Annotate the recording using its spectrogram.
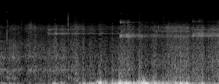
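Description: A basketball dribbled and players running on a hardwood gym floor: low thuds and rumble that build from about half a second in.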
